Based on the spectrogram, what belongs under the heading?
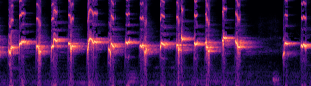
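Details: Yellow-vented bulbul fighting song used as a lure so other bulbuls call back: an even string of about fourteen bubbly, whistled chirps, roughly two each second, a short gap, then two more.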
